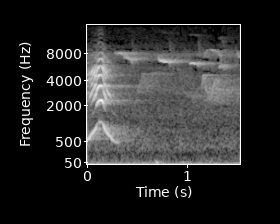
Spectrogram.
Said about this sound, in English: Today's bird note is from the Montezuma Oropendola.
